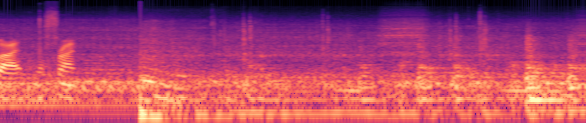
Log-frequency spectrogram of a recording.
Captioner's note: machinery rumbling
